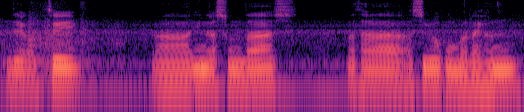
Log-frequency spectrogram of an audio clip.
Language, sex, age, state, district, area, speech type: Nepali, male, 30-45, West Bengal, Kalimpong, rural, spontaneous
